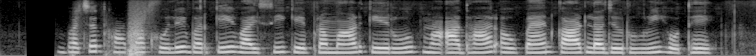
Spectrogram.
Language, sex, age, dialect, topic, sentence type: Chhattisgarhi, female, 60-100, Northern/Bhandar, banking, statement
